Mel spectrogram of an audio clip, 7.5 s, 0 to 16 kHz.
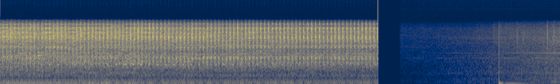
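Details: VW Pointer 1.8 engine idling: a fast, very regular, sharp metallic ticking clatter at about three per second. The customer believed it was internal engine damage, but it was not; the cause may involve the water pump area and is unclear.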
